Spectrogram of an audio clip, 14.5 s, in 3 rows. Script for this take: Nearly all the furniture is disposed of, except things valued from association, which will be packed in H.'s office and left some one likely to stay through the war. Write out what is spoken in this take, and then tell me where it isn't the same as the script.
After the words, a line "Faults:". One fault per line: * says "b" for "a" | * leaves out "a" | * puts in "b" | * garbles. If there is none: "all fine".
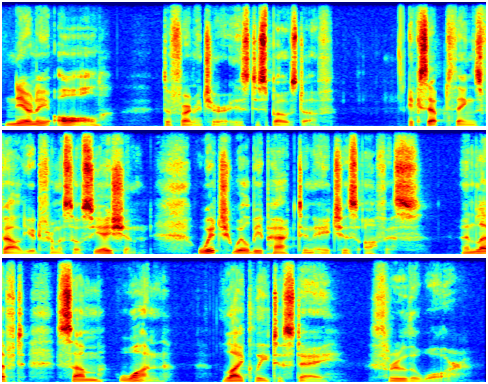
Nearly all the furniture is disposed of, except things valued from association, which will be packed in H.'s office and left some one likely to stay through the war.
Faults:
all fine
